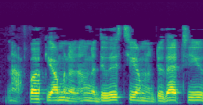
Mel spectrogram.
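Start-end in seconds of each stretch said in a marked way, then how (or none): none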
